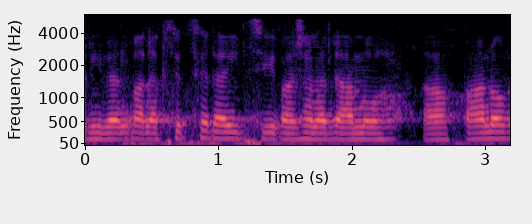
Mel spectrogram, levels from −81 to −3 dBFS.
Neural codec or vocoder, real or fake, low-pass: codec, 16 kHz, 4.8 kbps, FACodec; fake; 5.4 kHz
